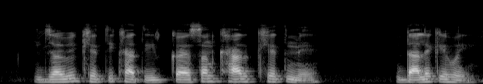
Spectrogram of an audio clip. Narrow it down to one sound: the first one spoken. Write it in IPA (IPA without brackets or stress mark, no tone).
d͡ʒ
